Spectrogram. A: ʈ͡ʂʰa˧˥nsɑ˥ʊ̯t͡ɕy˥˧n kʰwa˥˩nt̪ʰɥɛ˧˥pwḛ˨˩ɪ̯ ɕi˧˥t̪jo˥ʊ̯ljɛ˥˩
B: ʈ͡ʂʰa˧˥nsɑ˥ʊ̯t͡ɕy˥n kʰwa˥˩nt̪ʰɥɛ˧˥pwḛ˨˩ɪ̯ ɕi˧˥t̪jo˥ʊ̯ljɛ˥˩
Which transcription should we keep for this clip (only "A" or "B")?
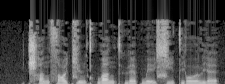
A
